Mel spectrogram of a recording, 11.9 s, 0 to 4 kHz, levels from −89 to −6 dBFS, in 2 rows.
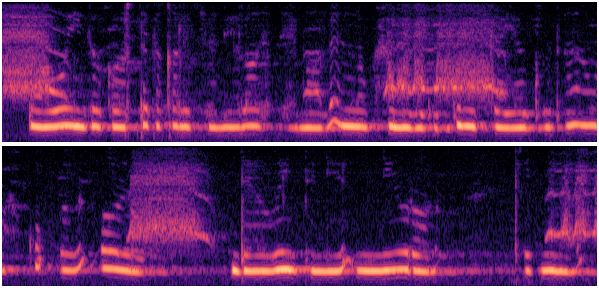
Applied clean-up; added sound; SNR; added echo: none; Bird; 17 dB; reverberation time 1.1 s.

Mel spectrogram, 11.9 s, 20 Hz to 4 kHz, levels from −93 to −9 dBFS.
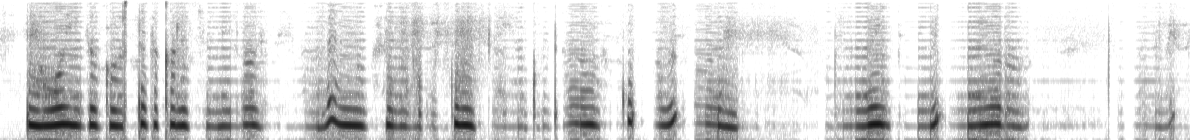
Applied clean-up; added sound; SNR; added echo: neural separator model SepFormer WHAMR!.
